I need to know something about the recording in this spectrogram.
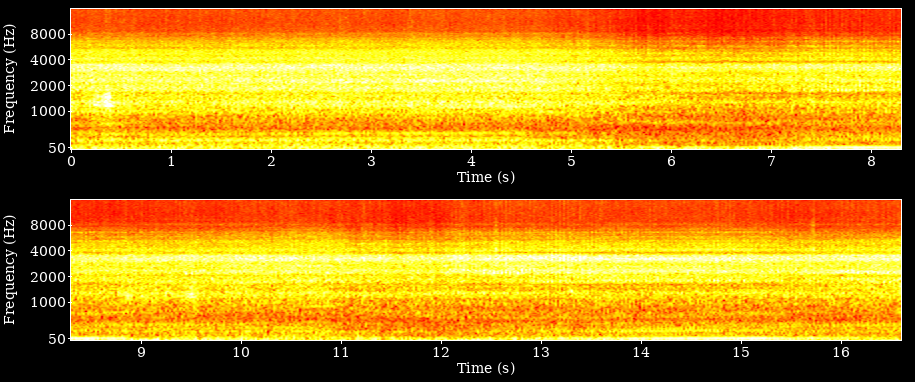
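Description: A go-kart engine revs loudly up close, rising and falling in pitch.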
